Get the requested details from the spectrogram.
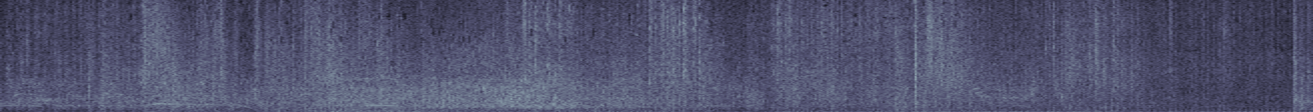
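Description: A heavy vehicle engine rumbles low and steadily.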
